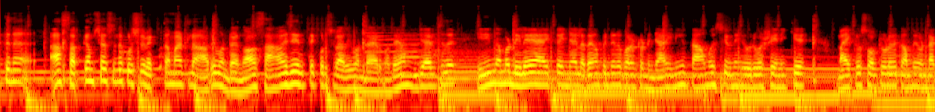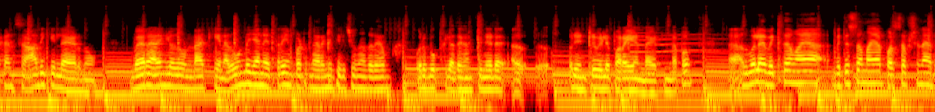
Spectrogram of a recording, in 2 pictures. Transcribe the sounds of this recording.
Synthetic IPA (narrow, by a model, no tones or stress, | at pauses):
t̪ːinɨ | a̰ːsɐrkɐmsʈaːnsɐnːekːurit͡ɕːilʋjek̚t̪ɐmaːjiʈːulːɐɐriʋuɳɖaːjiɾunːuaːsaːhɐt͡ɕɐɾjɐt̪ːe̞kːurit͡ɕːilɐriʋuɳɖaːjiɾunːuɐd̪ːeːɦɐmʋit͡ɕaːɾit͡ɕːɐðɨ | inijnɐmːɐɭɖilejaːjikːɐɻiɲːaːlɐd̪ːe̞ːhɐmpinːeːɽɨpɐrɐɲːiʈːuɳɖɨɲaːninijumt̪aːmɐsi̥t͡ɕːiɾunːe̞ŋɡilo̞ɾubɐkʂeenikʲːɨ | mɐjkroso̞ːftːuɭoðekɐmːɐniuɳɖaːkːaːnsaːd̪ʱikʲːilːaːjiɾunːu | ʋe̞ːreaːlɐŋɡilɐðɨuɳɖaːkːieːnɐðuɣo̞ɳɖɨɲaːne̞t̪rɐjumpeʈːunːirɐɲːit̪iɾit͡ɕːuunːɐenɐd̪eːhɐmo̞̰ɾubukːilɐd̪ːehɐmpinːeːɽɨɐ̰ | o̞ɾuiɳʈɐrʋijilepɐrɐjeːuɳɖaːjiʈːuɳɖɨɐpːɐmɐ̰ðubo̞ːle̞ʋjek̚t̪ɐmaːjɐʋjet̪ːjɐst̪ɐmaːjɐpɐrsɐpʂɐnaː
